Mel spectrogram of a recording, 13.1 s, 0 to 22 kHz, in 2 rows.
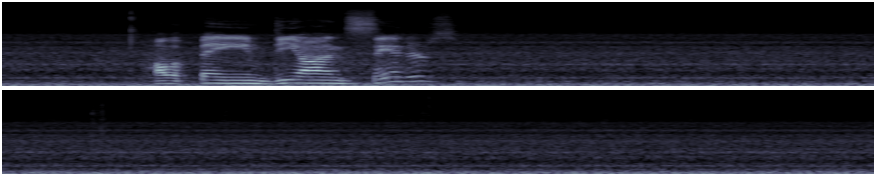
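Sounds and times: low rumble and hiss: 0.0 - 13.0.

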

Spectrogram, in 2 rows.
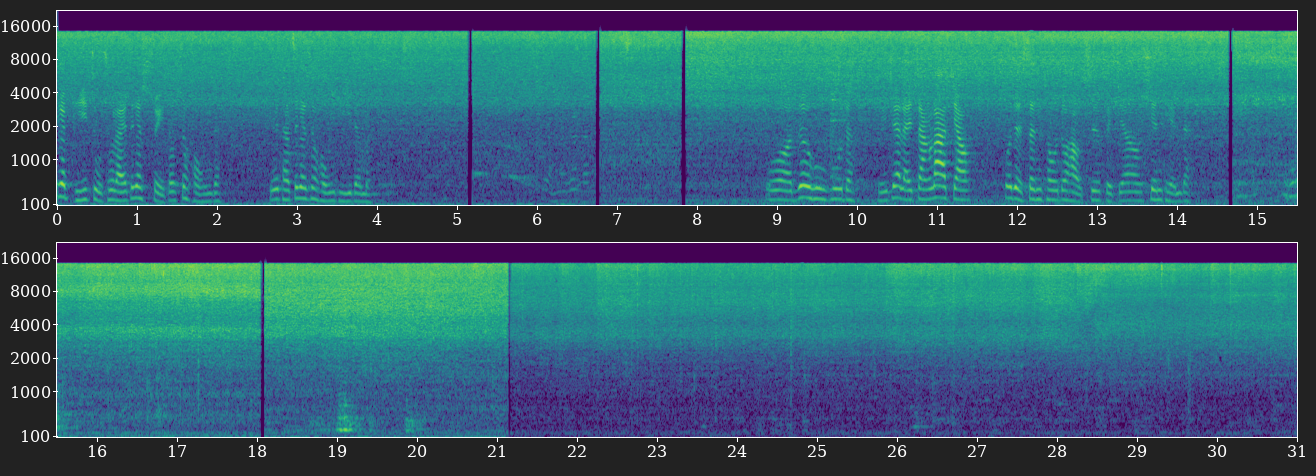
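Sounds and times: fish sizzling in oil: 0.0 - 31.0
metal spatula in wok: 9.5 - 10.2, 14.7 - 17.3, 18.4 - 20.3.

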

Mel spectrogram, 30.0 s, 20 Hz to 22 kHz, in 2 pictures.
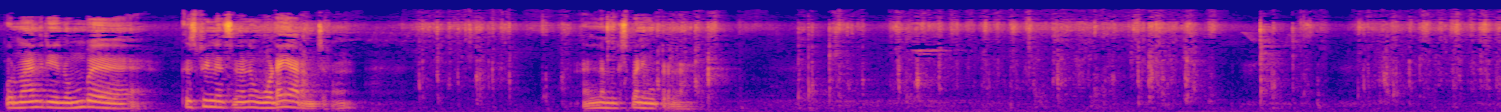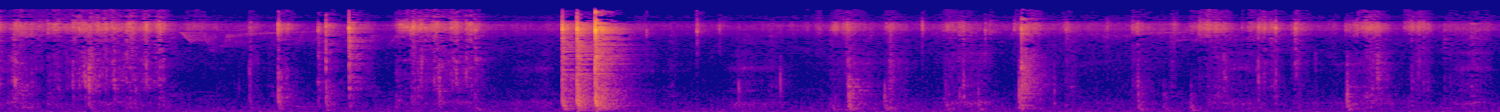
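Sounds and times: whisk scraping metal bowl: 4.1 - 7.4, 8.0 - 16.8, 19.0 - 20.0, 26.3 - 29.8.

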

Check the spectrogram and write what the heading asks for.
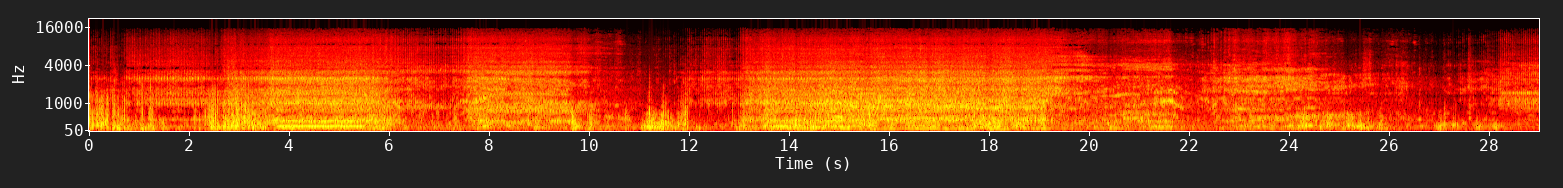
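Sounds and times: tractor diesel engine pulling: 0.0 - 29.0.

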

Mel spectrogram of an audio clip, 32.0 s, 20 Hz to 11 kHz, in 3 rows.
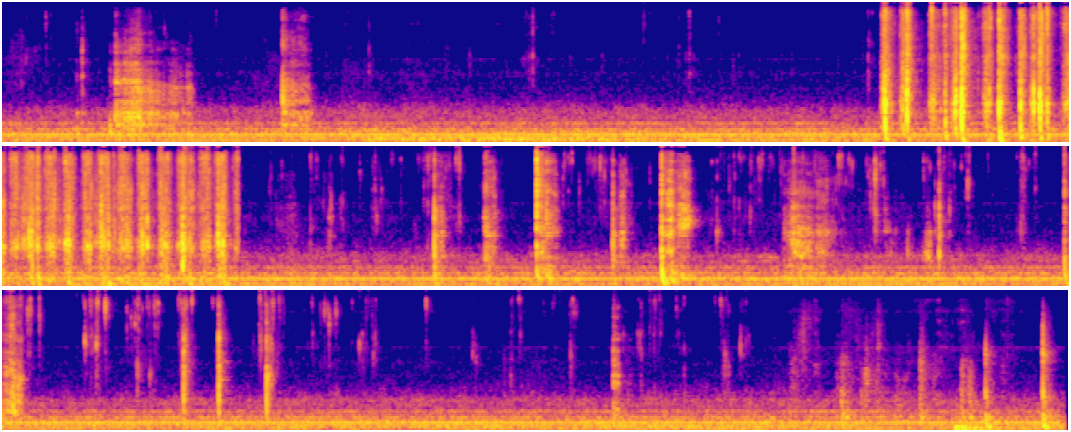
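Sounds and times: fork mashing food in bowl: 8.8 - 13.1, 13.7 - 25.1
spice grinder crackling: 8.8 - 13.1.

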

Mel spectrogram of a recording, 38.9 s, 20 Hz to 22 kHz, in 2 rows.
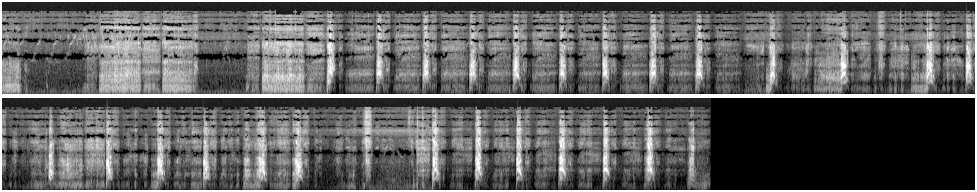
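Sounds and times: dog growling: 0.0 - 0.6, 1.6 - 4.0, 4.8 - 26.9, 27.6 - 33.6
dog barking sharply: 6.5 - 6.7, 24.6 - 25.6
dog barking: 6.5 - 6.8, 7.5 - 7.8, 8.4 - 8.7, 9.3 - 9.6, 10.2 - 10.5, 11.1 - 11.4, 12.0 - 12.3, 12.9 - 13.2, 13.8 - 14.2, 15.3 - 15.6, 16.7 - 17.0, 18.4 - 19.5, 20.3 - 20.6, 21.5 - 21.8, 22.5 - 22.8, 23.4 - 25.6, 28.0 - 30.0, 30.6 - 32.6, 33.2 - 33.4.

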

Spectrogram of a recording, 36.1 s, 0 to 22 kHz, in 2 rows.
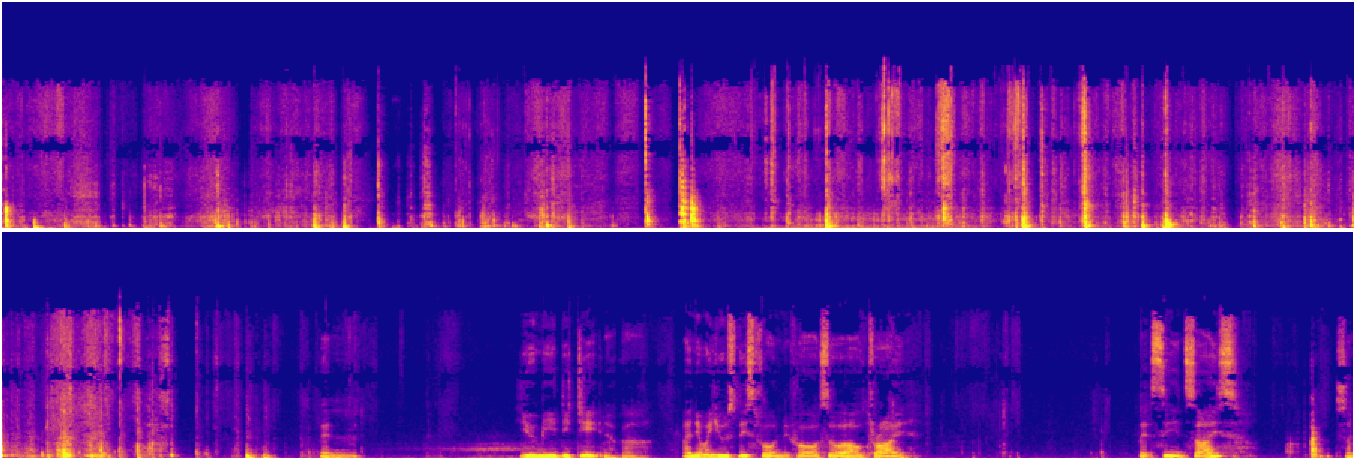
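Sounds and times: cardboard tearing and crinkling: 9.6 - 20.4.

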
